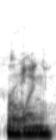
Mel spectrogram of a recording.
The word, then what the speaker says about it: Rowling: Did I say that right? Rollins? – Rolling. – Rolling? – Bowling with an R.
